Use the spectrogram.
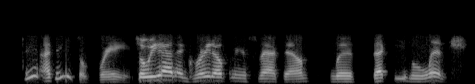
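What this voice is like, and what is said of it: Slightly raspy voice. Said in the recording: “My voice is a little bit raspy right now.”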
